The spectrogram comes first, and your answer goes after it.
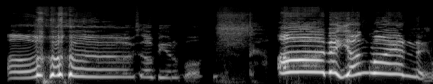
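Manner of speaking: high, drawn-out emotional aww; overwhelmed high coo; touched wailing. Real, not acted. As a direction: wail it as if moved to tears. Moved by tears on screen.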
